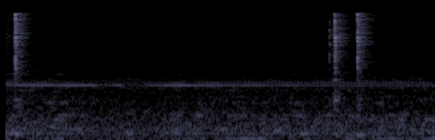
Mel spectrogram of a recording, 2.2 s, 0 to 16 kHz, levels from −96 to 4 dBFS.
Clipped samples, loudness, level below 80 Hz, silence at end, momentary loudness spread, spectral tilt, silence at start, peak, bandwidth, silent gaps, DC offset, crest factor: under 0.1%; -53 LUFS; -78 dBFS; 0 s; 18 LU; -0.5 dB/octave; 0.05 s; -28 dBFS; 11.5 kHz; none; under 0.1%; 32 dB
